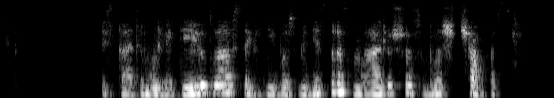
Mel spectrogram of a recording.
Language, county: Lithuanian, Vilnius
